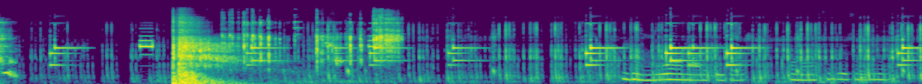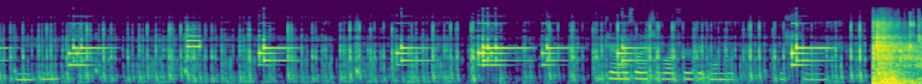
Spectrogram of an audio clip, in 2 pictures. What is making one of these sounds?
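Footsteps patter quickly as a game character runs.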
